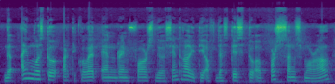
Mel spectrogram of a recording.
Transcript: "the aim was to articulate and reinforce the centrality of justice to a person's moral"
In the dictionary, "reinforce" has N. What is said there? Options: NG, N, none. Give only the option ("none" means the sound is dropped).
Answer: N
